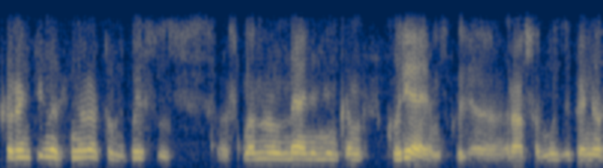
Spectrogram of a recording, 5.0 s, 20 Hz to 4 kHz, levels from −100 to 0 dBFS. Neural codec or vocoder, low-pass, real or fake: codec, 24 kHz, 6 kbps, HILCodec; 3.6 kHz; fake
